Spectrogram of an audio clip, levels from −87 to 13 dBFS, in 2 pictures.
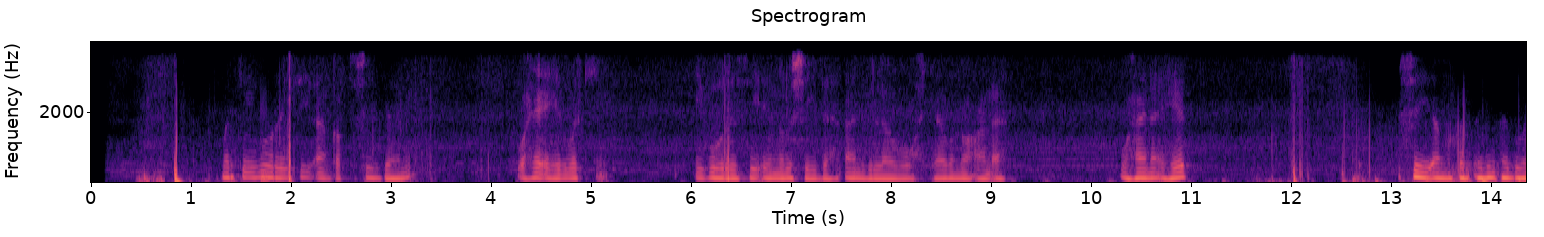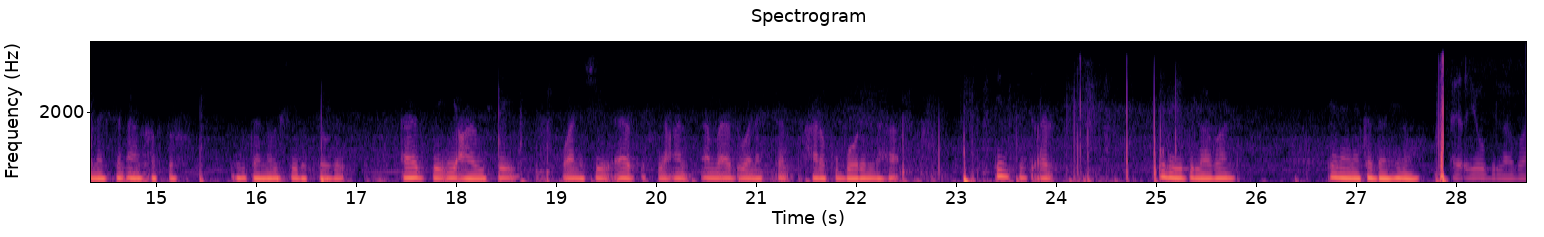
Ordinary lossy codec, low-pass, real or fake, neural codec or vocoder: none; 3.6 kHz; real; none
